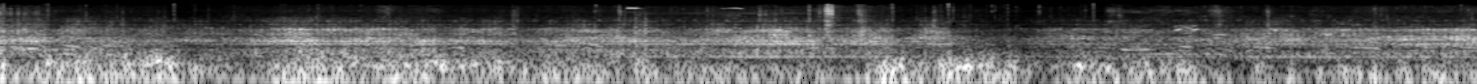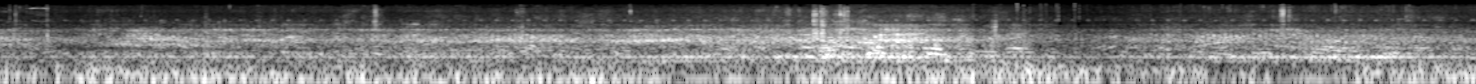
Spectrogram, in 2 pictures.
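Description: Pipistrel Virus light aircraft flying by, its propeller engine droning with a steady tone that grows louder near the end, over a low outdoor rumble.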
